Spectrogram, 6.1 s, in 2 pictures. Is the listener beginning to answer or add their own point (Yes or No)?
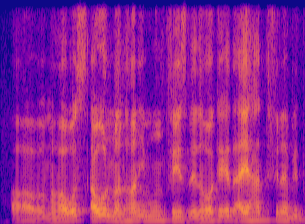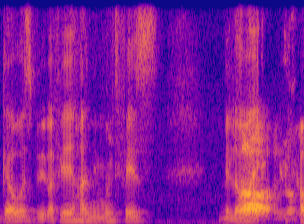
No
